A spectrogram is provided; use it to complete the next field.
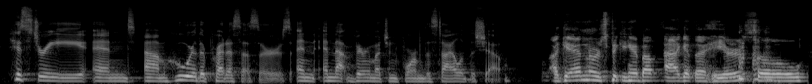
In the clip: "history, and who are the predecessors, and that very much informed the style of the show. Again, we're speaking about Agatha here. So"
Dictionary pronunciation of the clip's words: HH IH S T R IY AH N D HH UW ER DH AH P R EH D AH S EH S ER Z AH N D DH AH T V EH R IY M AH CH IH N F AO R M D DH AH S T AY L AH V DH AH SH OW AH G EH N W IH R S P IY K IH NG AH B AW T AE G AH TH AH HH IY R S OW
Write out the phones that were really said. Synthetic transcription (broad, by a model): HH IH S T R IY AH N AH HH UW ER DH AH P R EH D AH S EH S ER Z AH N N DH AH T V EH R IY M AH CH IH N F AO R M DH AH S T AY L AH V DH AH SH OW AH G EH N W IH R S P IY K IH NG AH B AW T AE G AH T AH HH IY R S OW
